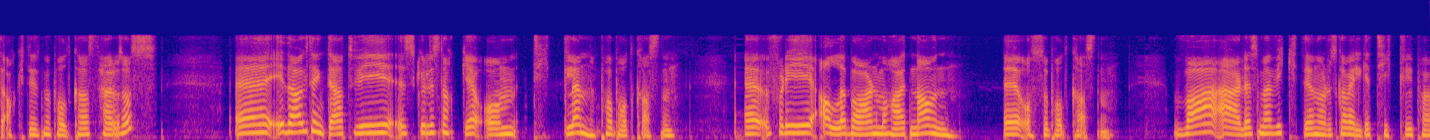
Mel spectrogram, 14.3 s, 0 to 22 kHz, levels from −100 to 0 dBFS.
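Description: Across the whole speech clip there is a breathy, grainy edge on the voice, most likely from Bluetooth LC3 compression. The codec damage is plainly audible and points to a low setting around 32 kbps with short 7.5 ms frames. Starved of bits, the encoder discards much of the upper spectrum and substitutes shaped noise. On a spectrogram, the high band shows blotchy noise patches in place of clean harmonic striations, and the waveform shows no obvious damage.

The first lost LE Audio frames come at 1.14 to 1.21 s, right after "aktivt med podkast her". About 37.5 ms of audio is missing, scattered over 60 ms, with the longest gap around 20 ms. The decoder fills each gap by repeating the last spectrum with scrambled phase, so the voice briefly turns into a hissy smear. On a spectrogram, the harmonics blur into vertical noisy columns.

A longer loss of 82.5 ms follows at 7.39 to 7.47 s. Here the concealment keeps fading, so the waveform envelope sags audibly before the sound returns.

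At 11.40 to 11.49 s, after "eh også podkasten", about 75 ms is lost across 90 ms, including a run of about 50 ms. It gives a similar smeared, dipping patch.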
